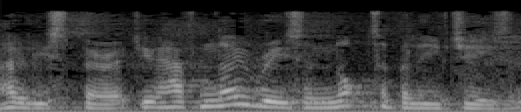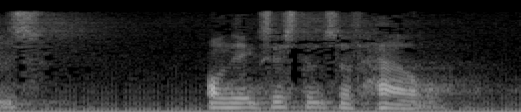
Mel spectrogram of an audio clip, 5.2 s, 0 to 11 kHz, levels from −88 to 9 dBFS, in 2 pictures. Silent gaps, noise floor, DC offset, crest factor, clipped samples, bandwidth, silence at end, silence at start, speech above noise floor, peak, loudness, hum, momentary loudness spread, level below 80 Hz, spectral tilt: none; -49 dBFS; 0.7%; 18 dB; under 0.1%; 8 kHz; 0 s; 0 s; 20 dB; -12 dBFS; -30 LUFS; none; 11 LU; -54 dBFS; -6 dB/octave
